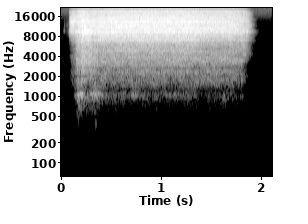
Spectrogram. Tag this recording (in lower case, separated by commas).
hiss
